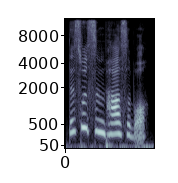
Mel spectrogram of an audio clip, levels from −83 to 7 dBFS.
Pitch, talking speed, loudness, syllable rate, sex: 285 Hz, 135 wpm, -17 LUFS, 5.0 syllables/s, female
